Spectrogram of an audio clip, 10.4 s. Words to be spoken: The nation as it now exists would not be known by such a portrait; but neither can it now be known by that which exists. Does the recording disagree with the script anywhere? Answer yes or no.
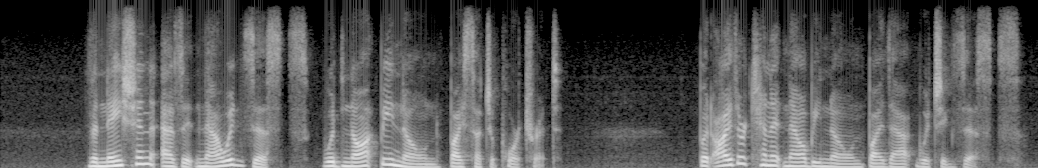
yes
